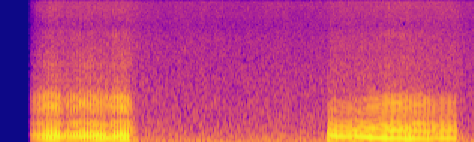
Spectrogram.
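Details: Sound-asleep cat snoring loudly like a pig: vibrating, pig-like snores in two long cycles with a quiet pause between.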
